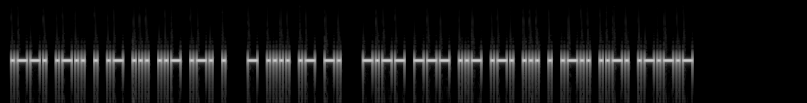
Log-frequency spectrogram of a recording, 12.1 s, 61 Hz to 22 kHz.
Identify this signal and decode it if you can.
Morse code, heard as a keyed tone, about 25 wpm, 700 Hz. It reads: PLEASURE THAN YOURSELF.
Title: Sentences from Top 1600 Words 25wpm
